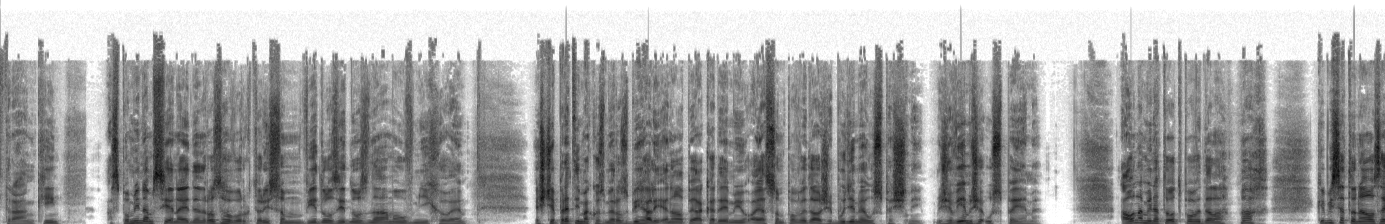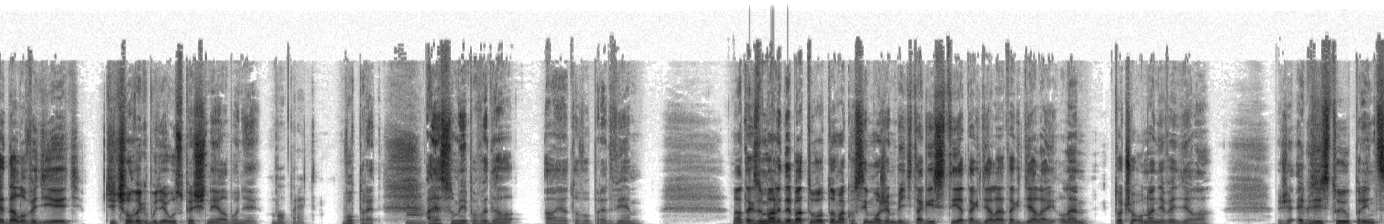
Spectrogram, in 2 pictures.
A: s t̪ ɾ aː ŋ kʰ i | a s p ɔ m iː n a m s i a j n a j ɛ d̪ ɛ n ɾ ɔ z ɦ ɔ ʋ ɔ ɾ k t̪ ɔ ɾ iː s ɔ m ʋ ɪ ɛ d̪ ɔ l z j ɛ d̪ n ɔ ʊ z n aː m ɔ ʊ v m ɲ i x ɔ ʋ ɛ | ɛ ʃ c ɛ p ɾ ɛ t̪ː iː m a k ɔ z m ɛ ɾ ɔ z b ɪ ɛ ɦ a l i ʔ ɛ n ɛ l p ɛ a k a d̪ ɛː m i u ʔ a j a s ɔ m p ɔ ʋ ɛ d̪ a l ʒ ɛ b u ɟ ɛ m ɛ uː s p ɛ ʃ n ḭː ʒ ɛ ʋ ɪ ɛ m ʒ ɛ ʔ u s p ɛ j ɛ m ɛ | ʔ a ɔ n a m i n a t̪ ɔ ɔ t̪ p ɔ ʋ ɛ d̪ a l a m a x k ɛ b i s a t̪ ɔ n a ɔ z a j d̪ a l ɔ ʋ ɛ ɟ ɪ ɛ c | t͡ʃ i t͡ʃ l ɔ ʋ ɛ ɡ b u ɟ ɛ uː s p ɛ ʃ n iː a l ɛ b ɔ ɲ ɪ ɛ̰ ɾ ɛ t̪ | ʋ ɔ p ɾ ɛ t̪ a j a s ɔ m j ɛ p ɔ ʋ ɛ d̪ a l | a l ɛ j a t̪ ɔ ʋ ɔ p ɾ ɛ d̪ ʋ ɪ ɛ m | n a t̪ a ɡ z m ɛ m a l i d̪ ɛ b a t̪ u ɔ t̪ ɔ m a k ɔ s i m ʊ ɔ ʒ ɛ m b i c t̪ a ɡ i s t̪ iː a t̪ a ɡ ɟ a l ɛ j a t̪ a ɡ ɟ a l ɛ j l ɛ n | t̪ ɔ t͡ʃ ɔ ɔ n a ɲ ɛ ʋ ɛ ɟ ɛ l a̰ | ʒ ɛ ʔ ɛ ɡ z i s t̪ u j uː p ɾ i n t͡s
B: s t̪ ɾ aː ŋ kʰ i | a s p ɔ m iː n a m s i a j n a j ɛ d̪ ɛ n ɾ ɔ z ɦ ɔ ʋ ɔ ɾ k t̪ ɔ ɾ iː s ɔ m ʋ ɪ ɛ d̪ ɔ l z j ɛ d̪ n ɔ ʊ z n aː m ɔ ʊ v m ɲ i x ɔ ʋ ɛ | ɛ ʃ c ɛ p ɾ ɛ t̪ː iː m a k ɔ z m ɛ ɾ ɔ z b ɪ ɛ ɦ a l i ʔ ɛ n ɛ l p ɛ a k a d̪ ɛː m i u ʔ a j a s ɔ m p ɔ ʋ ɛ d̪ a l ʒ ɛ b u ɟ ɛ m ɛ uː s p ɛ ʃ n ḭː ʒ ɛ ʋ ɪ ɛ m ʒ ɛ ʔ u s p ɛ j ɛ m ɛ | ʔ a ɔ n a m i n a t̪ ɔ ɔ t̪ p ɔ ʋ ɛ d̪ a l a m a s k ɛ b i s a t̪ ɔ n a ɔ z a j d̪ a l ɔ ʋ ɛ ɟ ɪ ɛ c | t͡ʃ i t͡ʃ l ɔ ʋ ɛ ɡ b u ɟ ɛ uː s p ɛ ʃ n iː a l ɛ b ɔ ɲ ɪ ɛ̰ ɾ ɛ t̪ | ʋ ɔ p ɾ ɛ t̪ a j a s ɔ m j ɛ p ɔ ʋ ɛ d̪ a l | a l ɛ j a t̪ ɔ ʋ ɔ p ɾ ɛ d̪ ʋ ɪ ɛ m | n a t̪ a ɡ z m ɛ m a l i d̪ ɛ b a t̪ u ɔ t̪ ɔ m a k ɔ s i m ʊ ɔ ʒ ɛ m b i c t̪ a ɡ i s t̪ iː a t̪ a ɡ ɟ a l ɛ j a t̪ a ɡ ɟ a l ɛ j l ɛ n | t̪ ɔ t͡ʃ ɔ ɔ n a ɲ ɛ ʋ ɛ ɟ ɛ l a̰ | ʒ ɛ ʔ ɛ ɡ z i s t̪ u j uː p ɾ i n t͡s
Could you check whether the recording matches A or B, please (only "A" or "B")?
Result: A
